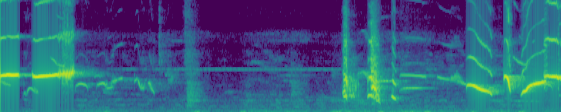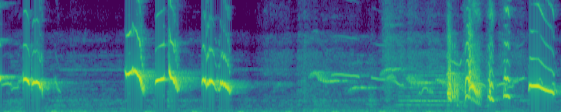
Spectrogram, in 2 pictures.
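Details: Oriental magpie-robin singing as a lure for quiet, lethargic magpie-robins: a long pure whistle opens, then rapid clusters of falling, curling whistles and harsh, rasping notes come in irregular bursts.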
